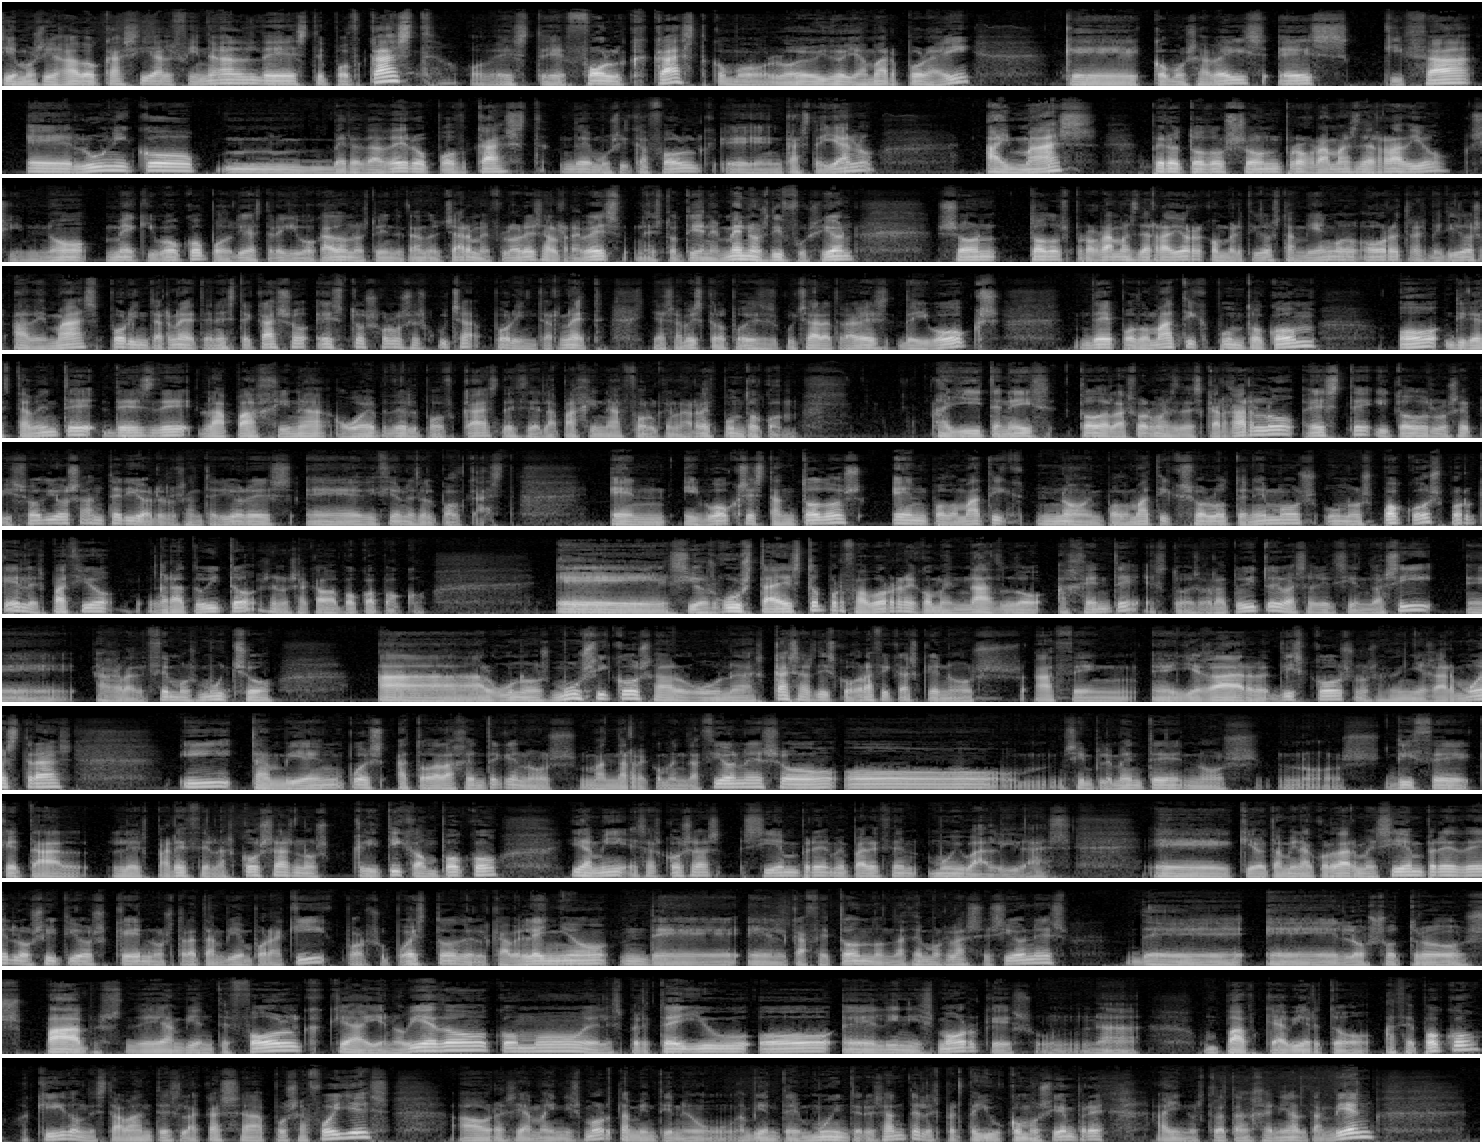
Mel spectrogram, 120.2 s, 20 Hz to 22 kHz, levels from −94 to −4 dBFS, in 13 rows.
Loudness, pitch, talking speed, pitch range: -29 LUFS, 90 Hz, 150 wpm, 80-105 Hz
